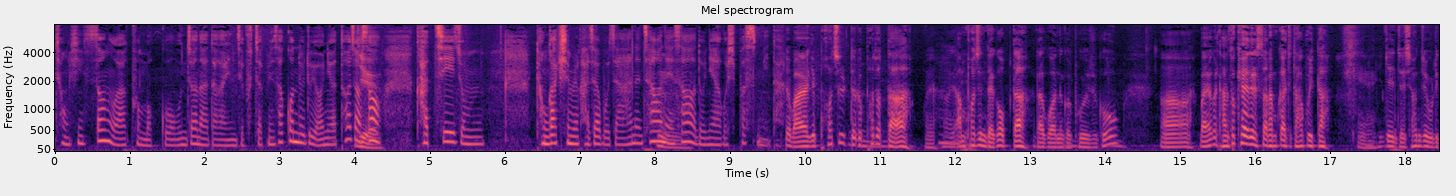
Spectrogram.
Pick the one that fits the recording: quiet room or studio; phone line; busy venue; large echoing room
quiet room or studio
